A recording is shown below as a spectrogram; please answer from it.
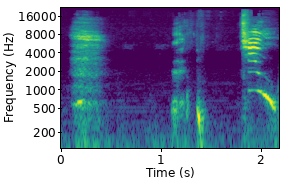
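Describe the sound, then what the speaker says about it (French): A person sneezes, a sharp burst followed by short breathy snorts and another loud sneeze, close and alone without talk. "Pardon, j'ai encore éternué, c'était moche, je sais."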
